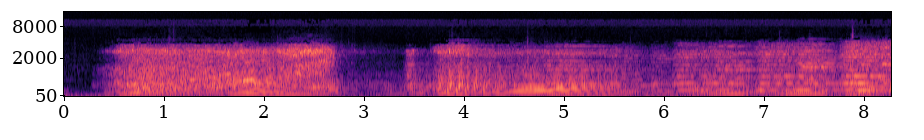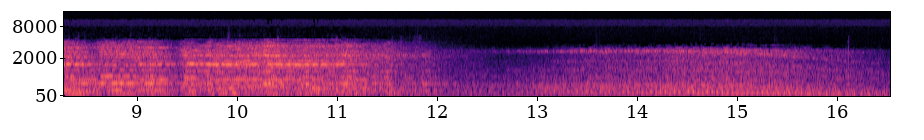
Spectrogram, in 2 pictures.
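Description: A car engine roars as the car drives fast. Its pitch climbs steeply as it accelerates, dips briefly, then climbs again. It settles into a long, steady, loud drone that eases slightly toward the end.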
